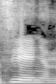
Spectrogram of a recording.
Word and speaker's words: Зеня: Слушай, я у тебя вчера на стене увидела, что э, команда представила новый стартап э, Йога Ассистент Зенья, Зинья, не знаю, как правильно он читается. – Э, Зеня называется. – Зеня? Да. А, прикольно.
